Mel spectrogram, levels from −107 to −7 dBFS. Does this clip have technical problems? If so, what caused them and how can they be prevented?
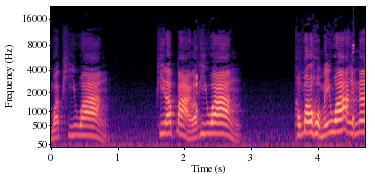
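Yes. Damaged data in a compressed stream appears at 2.16 to 2.20 s and again at 4.51 to 4.55 s, each a brief chirp or blip cutting through the speech. Corrupted bytes in the encoded file leave the decoder unable to read those frames properly, so it loses sync and produces garbage until it finds the next valid frame header. Storing and sending the file with checksums and error-checked transfer prevents this.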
